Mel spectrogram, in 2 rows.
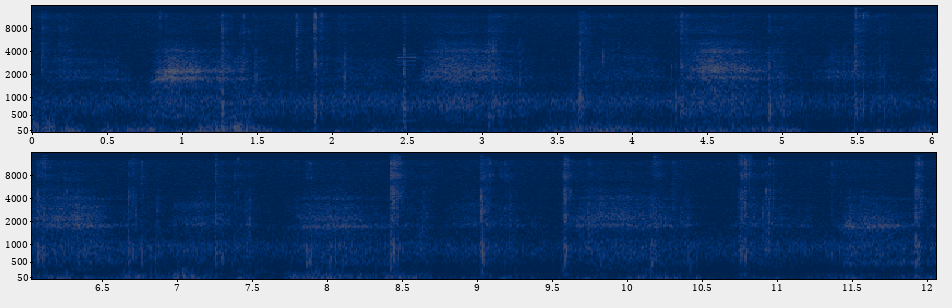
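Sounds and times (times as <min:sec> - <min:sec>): footsteps on dirt road: 0:00.0 - 0:12.0
soft breathing: 0:00.0 - 0:12.0.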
